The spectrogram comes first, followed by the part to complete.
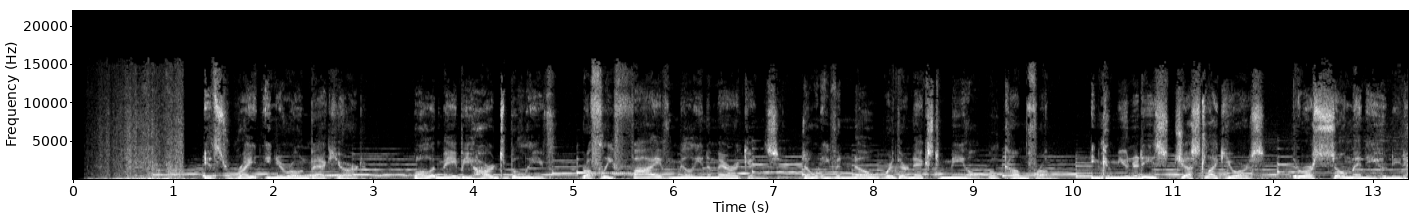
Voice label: VO Male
